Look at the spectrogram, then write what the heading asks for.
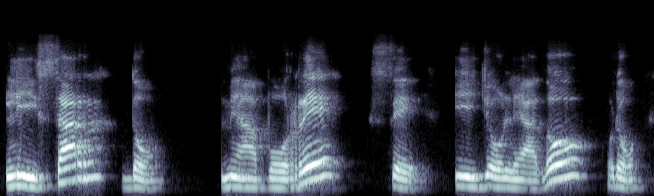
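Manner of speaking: "Lizardo me aborrece y yo le adoro" slow, rising on ZAR, RRE, DO; drawn-out "li-ZAR-do, a-bo-RRE-ce, a-DO-ro"; accent pattern marked. Shown as a demonstration. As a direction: scan syllable by syllable, lifting ZAR, RRE and DO. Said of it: "el patrón de acentos que aparece en el primero".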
